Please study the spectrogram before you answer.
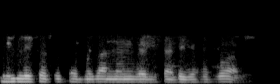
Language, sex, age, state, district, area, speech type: Odia, male, 30-45, Odisha, Koraput, urban, conversation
